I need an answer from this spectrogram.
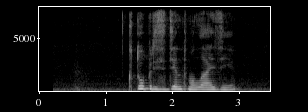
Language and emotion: Russian, angry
